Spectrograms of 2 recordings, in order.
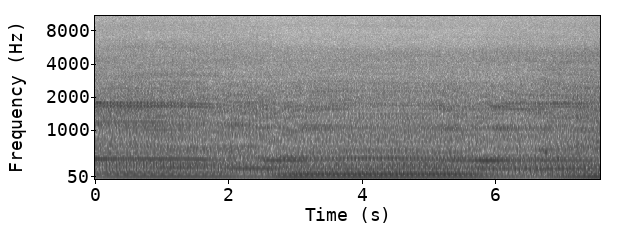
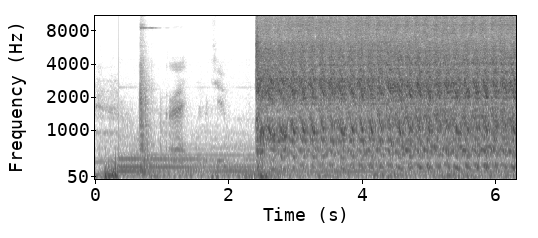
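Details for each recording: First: Turbocharged Lexus IS300 with VVTi 2JZ-GE engine, first start after four years of building, fresh wiring, fuel pressure sensor and wideband: steady even idle, constant low drone, no knocking or hunting; normal idle, though leaks were later found. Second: Turbo Lexus IS300 with VVTi 2JZ-GE build, first start attempt after newly wired sensors and wideband: starter spins the engine evenly at about three to four turns a second but it never catches; not firing, cause unconfirmed.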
